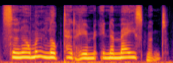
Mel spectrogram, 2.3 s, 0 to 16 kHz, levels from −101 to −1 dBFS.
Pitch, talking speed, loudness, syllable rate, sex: 235 Hz, 180 wpm, -16 LUFS, 5.6 syllables/s, female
